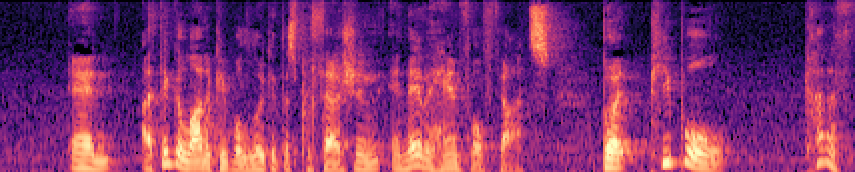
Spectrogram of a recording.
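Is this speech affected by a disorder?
No.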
